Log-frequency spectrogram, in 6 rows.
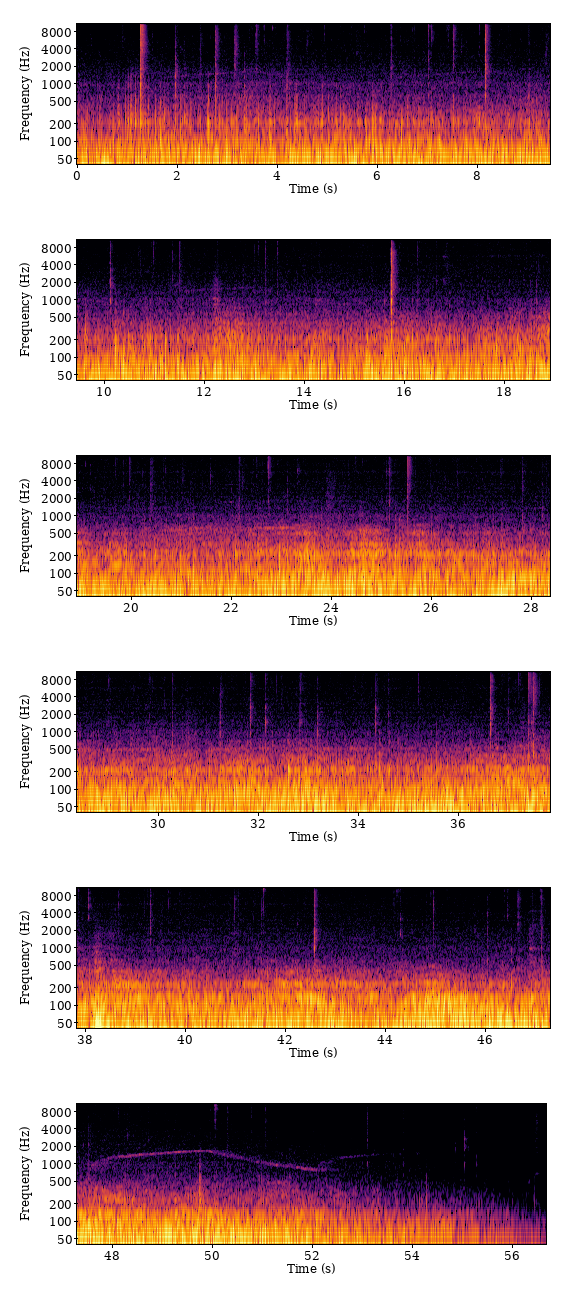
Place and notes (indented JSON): {
  "title": "My Dining Room, Reading, UK - lighting a fire",
  "date": "2015-01-26 13:24:00",
  "description": "The first time a fire has been lit in the dining room for a few years; it was a bit smoky but very nice to see flames in the grate and to feel briefly connected to the old soundscape of this house - the pre-central-heating soundscape. Mixed with 2015 police sirens.",
  "latitude": "51.44",
  "longitude": "-0.97",
  "altitude": "55",
  "timezone": "Europe/London"
}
